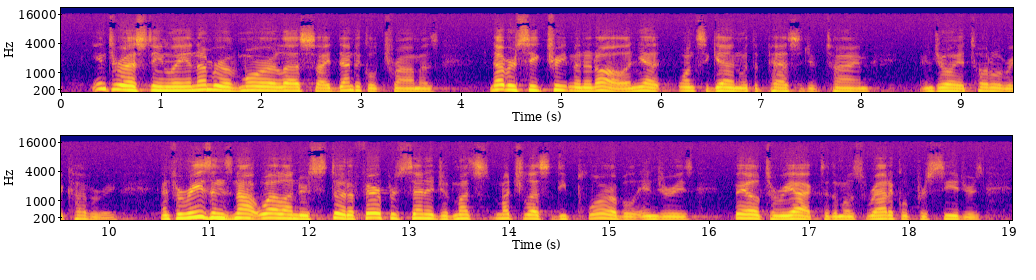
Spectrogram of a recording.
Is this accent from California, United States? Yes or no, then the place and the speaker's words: yes; California, United States; I grew up partly in California, which explains the scene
